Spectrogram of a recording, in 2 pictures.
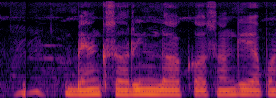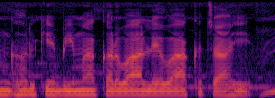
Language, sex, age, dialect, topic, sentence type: Maithili, male, 18-24, Southern/Standard, banking, statement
